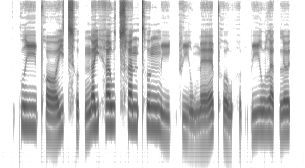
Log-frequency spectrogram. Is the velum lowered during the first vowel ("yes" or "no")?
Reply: no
